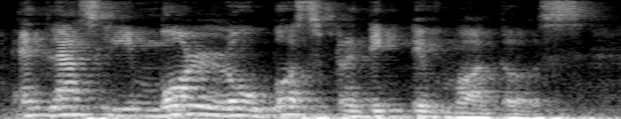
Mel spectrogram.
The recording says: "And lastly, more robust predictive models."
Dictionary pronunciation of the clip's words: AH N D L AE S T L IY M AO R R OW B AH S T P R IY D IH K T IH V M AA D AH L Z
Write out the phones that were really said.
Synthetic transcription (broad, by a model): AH N D L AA S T L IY M AO R L OW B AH S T P R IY D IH K T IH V M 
